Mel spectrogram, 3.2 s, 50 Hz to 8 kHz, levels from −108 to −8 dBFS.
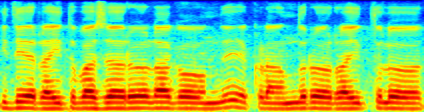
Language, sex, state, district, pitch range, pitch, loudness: Telugu, male, Andhra Pradesh, Srikakulam, 145-155 Hz, 150 Hz, -14 LUFS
